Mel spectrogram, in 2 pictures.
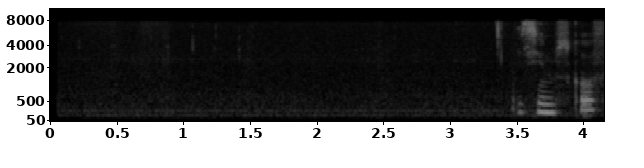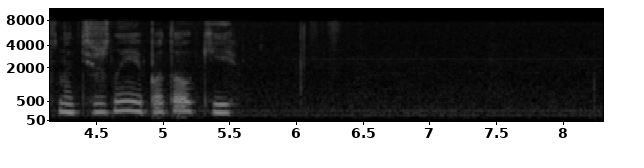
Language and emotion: Russian, neutral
